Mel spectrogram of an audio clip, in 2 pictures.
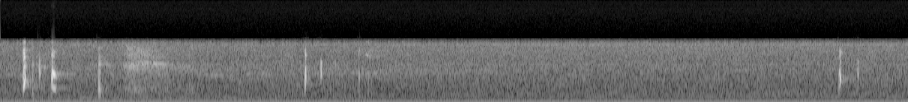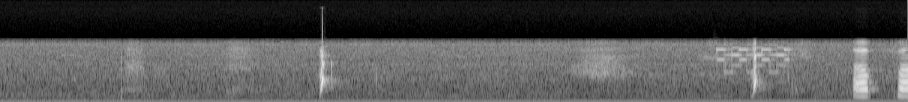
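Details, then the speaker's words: Baby girl: brief, sharp, irregular little catches over quiet room noise, with a few soft baby sounds: infant hiccups. "Poor baby. Somebody needs to invent a hiccup takeaway, if that makes any sense."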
